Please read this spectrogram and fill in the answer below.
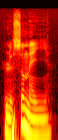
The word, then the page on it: sleep: /sliːp/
